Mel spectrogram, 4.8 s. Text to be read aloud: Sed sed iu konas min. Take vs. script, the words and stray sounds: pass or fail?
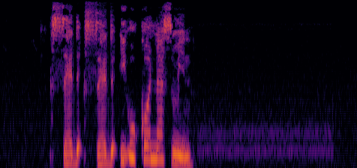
pass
